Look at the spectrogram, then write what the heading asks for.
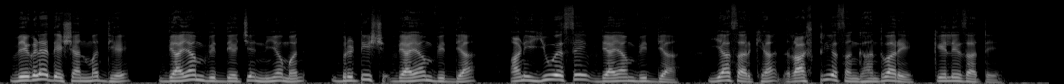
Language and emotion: Marathi, neutral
